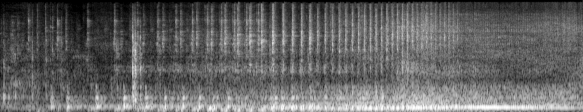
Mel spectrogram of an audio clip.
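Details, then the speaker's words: Wood chipper's small single-cylinder engine after bolting the loose tank on tight: catches, then settles into a steady, rising drone with no obvious loose rattle over the exhaust beat. "Let's hear it run. Hopefully it'll rattle a lot less now that that tank's bolted on tight."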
